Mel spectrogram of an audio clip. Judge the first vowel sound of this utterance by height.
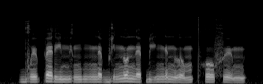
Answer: mid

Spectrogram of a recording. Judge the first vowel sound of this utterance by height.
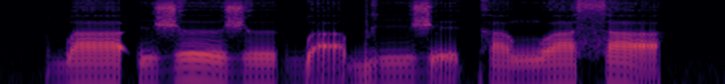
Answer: low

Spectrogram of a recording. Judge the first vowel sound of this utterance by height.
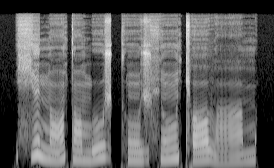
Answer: high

